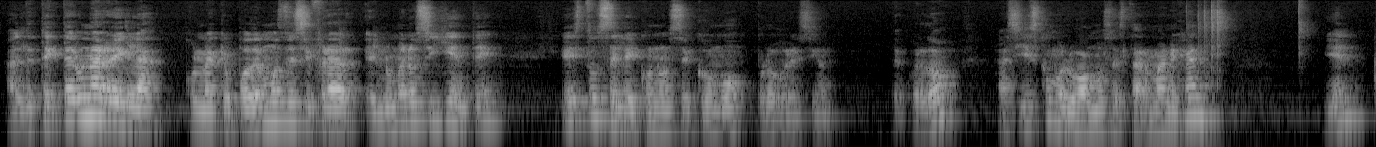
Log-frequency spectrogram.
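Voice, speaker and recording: A man with a fairly high, darkish voice is recorded off-mic and at a distance in an echoey room. Standing at the board for a math lesson, he walks through the steps patiently and checks in with his students.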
